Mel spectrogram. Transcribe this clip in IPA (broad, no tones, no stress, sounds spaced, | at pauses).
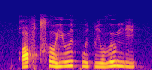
qʼ o f t͡sʰ ɤ j ɯ i̯ kʷ i p i u̯ ð ɯ ŋ i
